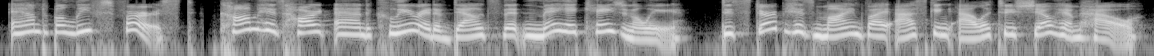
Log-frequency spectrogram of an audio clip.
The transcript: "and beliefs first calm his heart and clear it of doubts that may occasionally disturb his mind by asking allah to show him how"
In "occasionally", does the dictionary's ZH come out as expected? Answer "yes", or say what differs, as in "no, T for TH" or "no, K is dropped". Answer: yes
